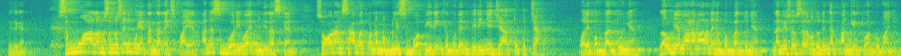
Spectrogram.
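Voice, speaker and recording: A man preaching an Islamic sermon, telling a story and quoting Arabic verses, often asking his listeners "right?". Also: medium pitch. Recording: echoey hall with long reverb.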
